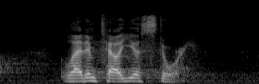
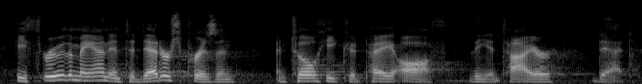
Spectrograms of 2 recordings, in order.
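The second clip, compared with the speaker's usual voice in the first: ordinary delivery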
